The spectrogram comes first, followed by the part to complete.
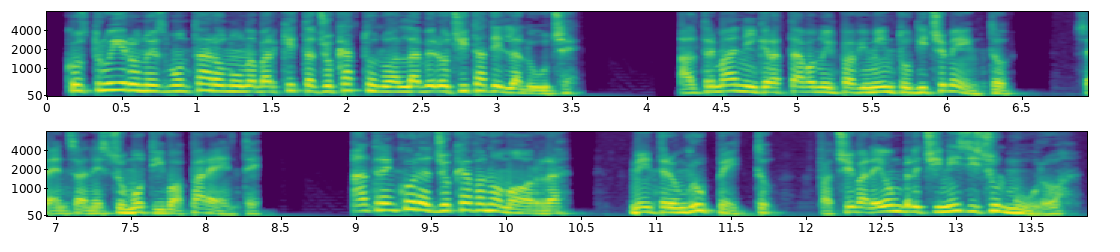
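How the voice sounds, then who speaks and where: Male audiobook reader, lively swinging voice, bone dry close sound. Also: on the high side, a little fast, no echo. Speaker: audiobook narrator. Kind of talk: scripted first-person audiobook narration.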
